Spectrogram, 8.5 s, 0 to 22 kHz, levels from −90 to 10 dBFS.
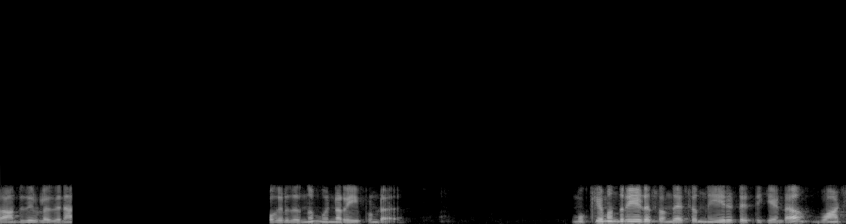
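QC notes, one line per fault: throughout: iLBC codec, sound band-limited to about 250 Hz to 3.6 kHz, nothing above 3.7 kHz, plainly rough and synthetic, fitting 13.33 kbps 30 ms frames, not mere lowpass filtering.
0.71–2.69 s: audio dropout to silence, a 1.98 s gap of silence with no room tone, likely lost input, unlike concealed packet loss, which fills gaps.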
